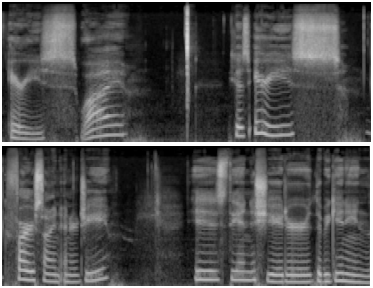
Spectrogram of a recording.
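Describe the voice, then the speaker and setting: A woman teaching the zodiac signs in a spiritual video that opens with a prayer. She speaks reverently, draws her phrases out, drops into soft whispers and lists qualities one word at a time. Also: medium pitch, no room sound. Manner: slow, drawn-out delivery with soft whispered phrases. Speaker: astrology teacher.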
